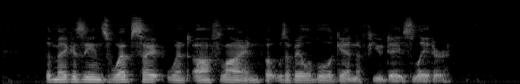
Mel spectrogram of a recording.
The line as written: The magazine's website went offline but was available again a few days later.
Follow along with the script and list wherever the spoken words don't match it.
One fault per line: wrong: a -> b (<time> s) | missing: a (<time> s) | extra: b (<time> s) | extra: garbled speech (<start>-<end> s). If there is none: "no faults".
no faults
